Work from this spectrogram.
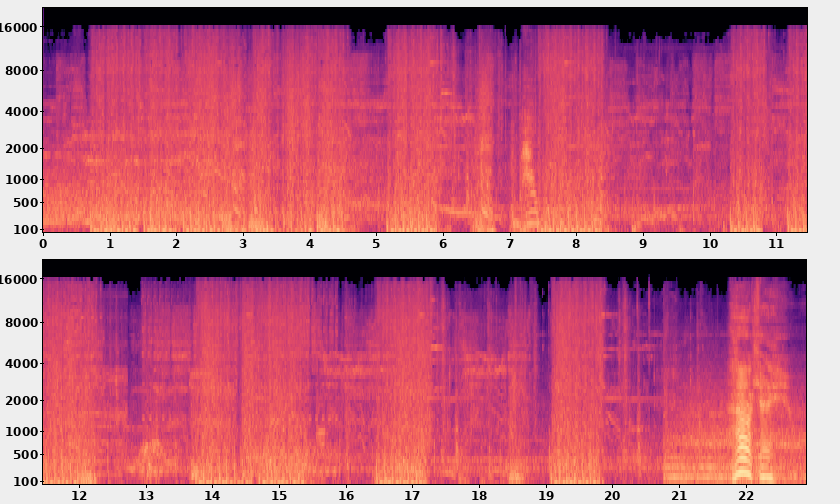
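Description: Gunfire rattles in bursts through a combat stretch of the shooter game Rage, with repeated volleys broken by short gaps, under frequent talking from a player.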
